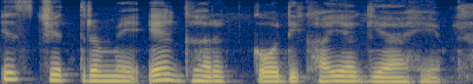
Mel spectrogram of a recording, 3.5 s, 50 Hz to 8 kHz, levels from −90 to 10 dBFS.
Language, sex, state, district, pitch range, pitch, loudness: Hindi, female, Arunachal Pradesh, Longding, 160-190 Hz, 170 Hz, -16 LUFS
